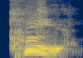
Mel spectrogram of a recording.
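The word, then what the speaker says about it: chi: Then we have key, okay? The X, okay? It's a key. The way we say ch in chemist, right?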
